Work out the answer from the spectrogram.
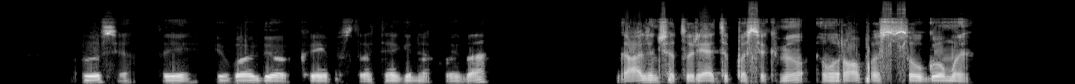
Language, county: Lithuanian, Kaunas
